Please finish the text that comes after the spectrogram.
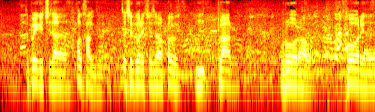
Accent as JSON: {"language": "Pashto", "country": "Afghanistan", "said": "په موږ افغانان یو چې وکړو نو ګور دلته زیاتره د پاکستانيان دی"}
